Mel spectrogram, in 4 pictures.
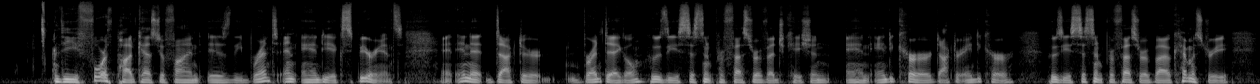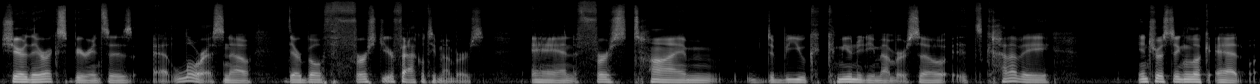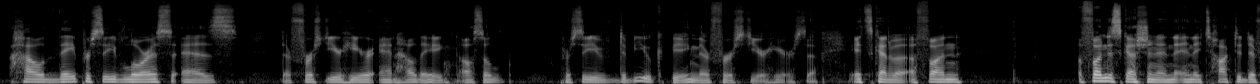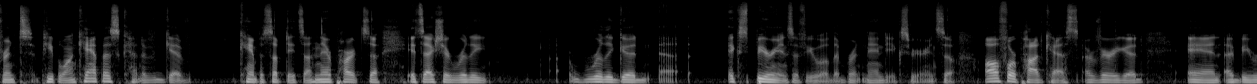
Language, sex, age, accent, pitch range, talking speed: English, male, 40-59, American, 100-115 Hz, 155 wpm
